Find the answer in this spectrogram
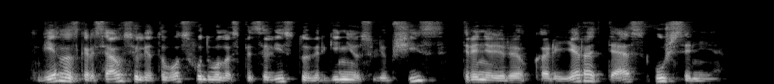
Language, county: Lithuanian, Klaipėda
